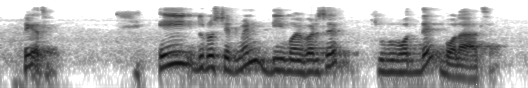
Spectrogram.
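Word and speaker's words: de Moivre: এর উচ্চারণ হচ্ছে ডি ময়েভার্স থিওরেম, ঠিক আছে?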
